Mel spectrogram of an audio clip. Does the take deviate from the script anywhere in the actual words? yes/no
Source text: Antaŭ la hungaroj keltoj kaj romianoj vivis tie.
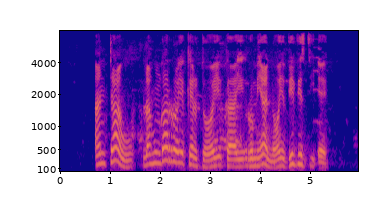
no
